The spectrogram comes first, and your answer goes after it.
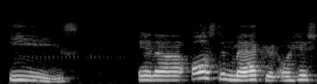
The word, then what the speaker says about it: Ys: It's pronounced Ease.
